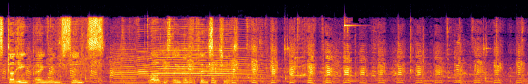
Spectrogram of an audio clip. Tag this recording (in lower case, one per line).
penguins braying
